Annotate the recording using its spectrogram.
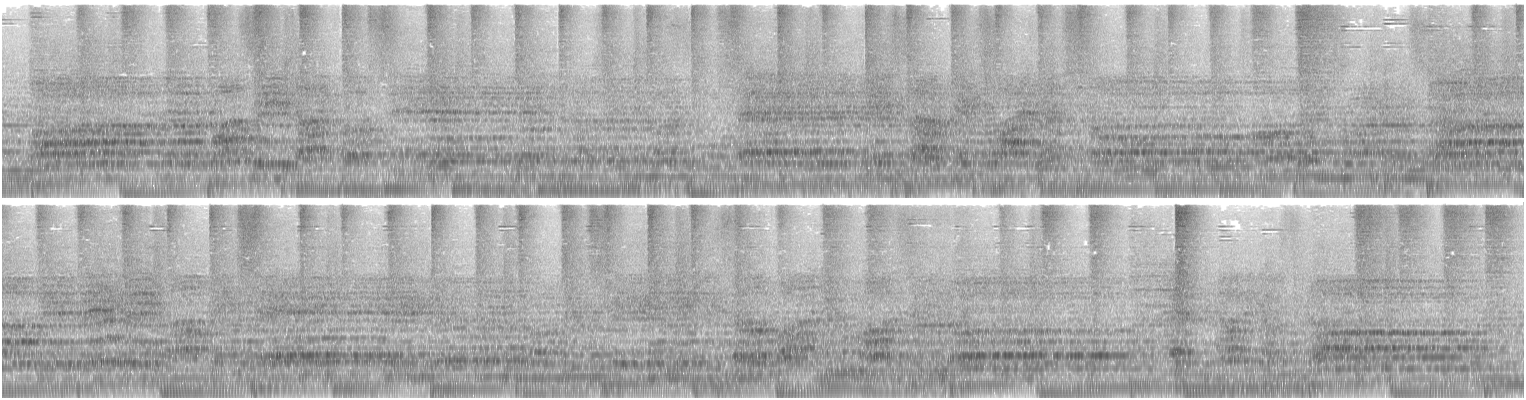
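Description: Mixed choir of adults and children singing an upbeat gospel song, with instrumental accompaniment holding deep bass notes that change about once a second beneath the voices.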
